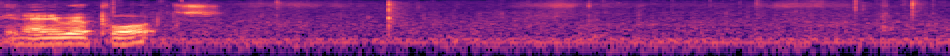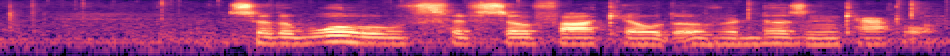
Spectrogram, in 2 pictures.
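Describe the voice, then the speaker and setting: A bitter, volatile recluse, voiced by a man in an ASMR audio roleplay. He speaks at a middling pitch, mostly hushed and half-whispered, then bursts into scornful, cutting anger. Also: little pitch movement, moderate pace, slight background noise, close to an everyday voice, low-quality recording. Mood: hushed, wistful. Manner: soft half-whispered talk breaking into bitter, scornful outbursts.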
